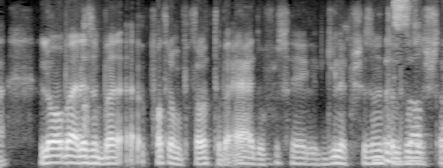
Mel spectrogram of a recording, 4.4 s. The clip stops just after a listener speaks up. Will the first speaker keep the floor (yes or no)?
no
